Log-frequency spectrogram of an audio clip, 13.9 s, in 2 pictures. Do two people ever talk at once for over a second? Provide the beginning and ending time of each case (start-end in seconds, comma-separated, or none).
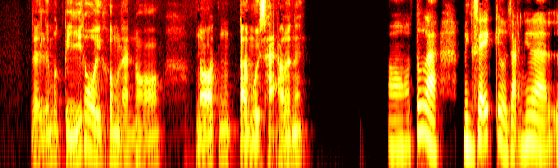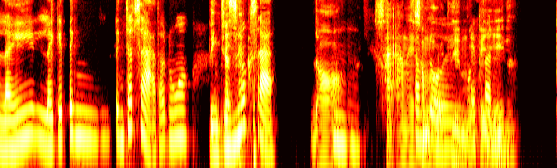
12.1-13.3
